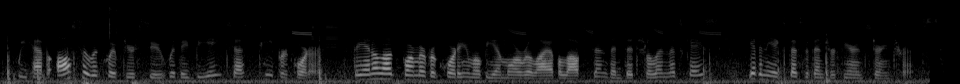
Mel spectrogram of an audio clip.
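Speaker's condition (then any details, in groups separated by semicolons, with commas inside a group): No condition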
